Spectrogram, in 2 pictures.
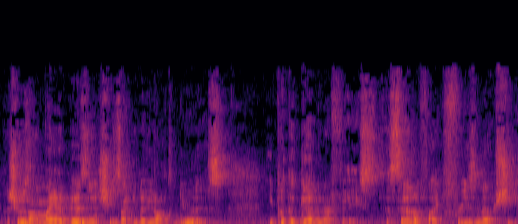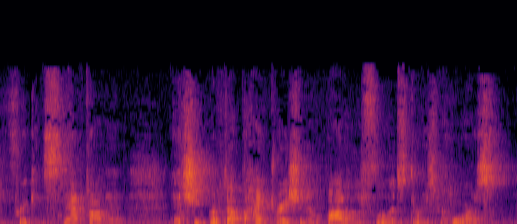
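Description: A man hosting a casual movie news show, hoarse as his voice comes back, talking in a laid-back, slangy and enthusiastic way. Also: lowish voice, steady tone, a little fast, bright, forceful tone, a little hiss or hum. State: hoarse, recovering voice. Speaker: host. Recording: echoey room.

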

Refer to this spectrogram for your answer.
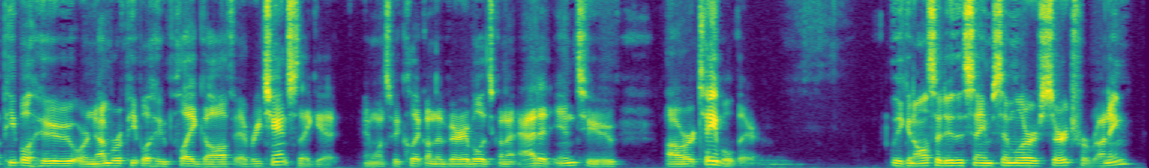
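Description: A middle-aged man narrating a screen-recorded tutorial in a relaxed, explanatory way, with many fillers and restarts. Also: lowish voice, vocal fry. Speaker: librarian demonstrating a database. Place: office.

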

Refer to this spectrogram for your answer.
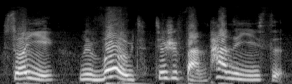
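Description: A young woman hosting a scripted English vocabulary lesson, spelling words letter by letter and slowly repeating example sentences. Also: fairly high pitch, animated.

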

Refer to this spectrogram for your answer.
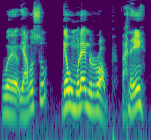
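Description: A man's voice: fairly high pitch, quick pace, darkish tone, no echo. A young Egyptian man hosting a horror game playthrough, rambling and joking nervously. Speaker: gaming host.

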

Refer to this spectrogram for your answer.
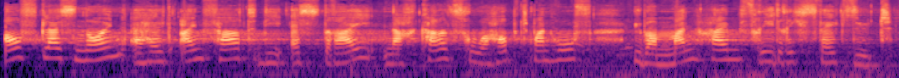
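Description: A woman voicing a railway announcer, making flat, formal, measured platform announcements. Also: medium pitch. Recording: long reverberant station PA.

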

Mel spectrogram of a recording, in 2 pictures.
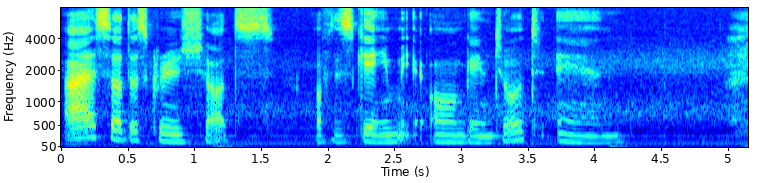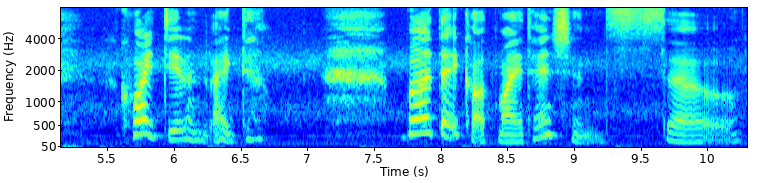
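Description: A woman talking through a game in a slow, unhurried way with low-key, understated remarks. Her voice sits a little low and has a gravelly, fry-edged texture. A faint hiss runs under her speech. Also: lively intonation, a bit bright. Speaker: let's play host. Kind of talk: gaming commentary.

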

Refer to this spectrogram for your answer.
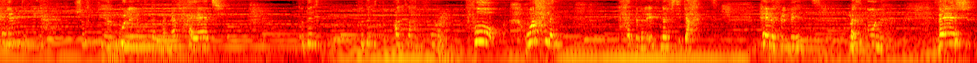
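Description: An actress playing a bitter Egyptian wife. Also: female voice, high-pitched, reverberant, close to an everyday voice. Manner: bitter, reproachful complaining. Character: resentful neglected wife, adult woman. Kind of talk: stage comedy acting.

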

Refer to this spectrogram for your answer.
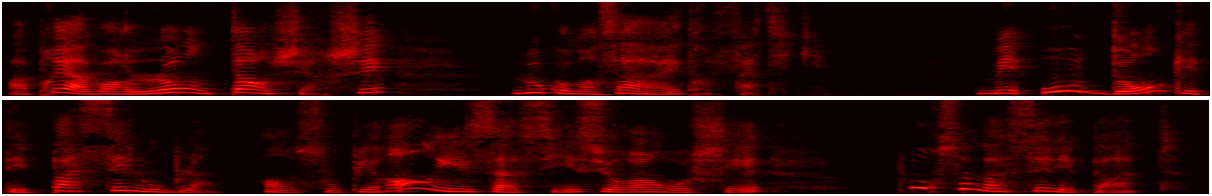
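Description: Animated woman reading a children's story. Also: mid-range voice, a little slow, husky. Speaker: teacher. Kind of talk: children's story read-aloud.

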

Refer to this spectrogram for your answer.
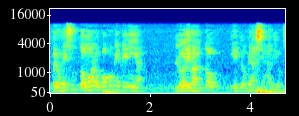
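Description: The preacher is a young adult from Puerto Rico whose voice is a little high and paced moderately, with a Puerto Rican Spanish accent. Handheld mic in hand at a small church's pulpit, he exhorts a youth service, surging to loud emphatic peaks. A distant camera catches the noisy, echoey space.

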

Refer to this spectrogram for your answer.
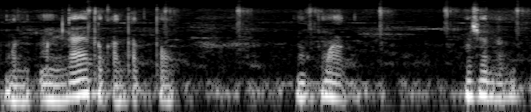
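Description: A man's voice: medium pitch, steady tone, unhurried, very noisy. Stuffy-nosed man joking through a game. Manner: rambling, joking, swears, talks to viewers. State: stuffy nose. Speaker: gaming YouTuber. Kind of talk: casual Minecraft let's play commentary. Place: home room at night. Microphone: desk mic.

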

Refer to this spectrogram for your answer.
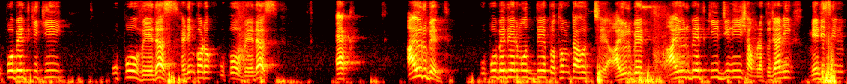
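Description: A man's voice: sits high, lively intonation, a little slow, pauses often, sharp tone, a little hiss or hum, rough recording. A young man with a Bengali accent teaching a live online exam-prep class, chatty and mixing in English terms while answering viewers' questions.

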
